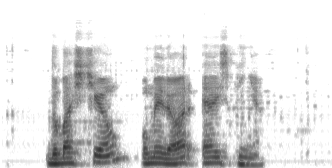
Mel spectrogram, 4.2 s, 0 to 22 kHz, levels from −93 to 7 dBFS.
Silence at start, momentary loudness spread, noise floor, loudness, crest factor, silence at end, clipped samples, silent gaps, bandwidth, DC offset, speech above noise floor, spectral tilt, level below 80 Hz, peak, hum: 0.6 s; 10 LU; -67 dBFS; -21 LUFS; 18 dB; 0.85 s; under 0.1%; none; 7.2 kHz; under 0.1%; 47 dB; -6.5 dB/octave; -54 dBFS; -4 dBFS; none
